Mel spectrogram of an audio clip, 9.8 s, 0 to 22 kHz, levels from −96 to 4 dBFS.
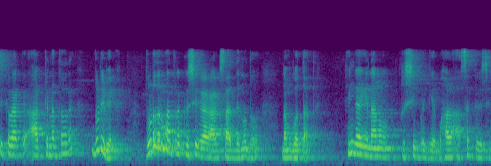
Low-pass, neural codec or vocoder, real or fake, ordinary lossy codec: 7.2 kHz; none; real; none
